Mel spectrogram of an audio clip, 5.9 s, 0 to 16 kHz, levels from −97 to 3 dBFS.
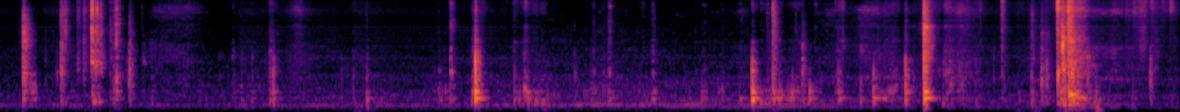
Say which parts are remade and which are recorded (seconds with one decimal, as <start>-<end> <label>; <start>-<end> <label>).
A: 0.0-0.5 remade; 0.5-1.2 recorded; 1.2-2.7 remade; 2.7-4.2 recorded; 4.2-5.9 remade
